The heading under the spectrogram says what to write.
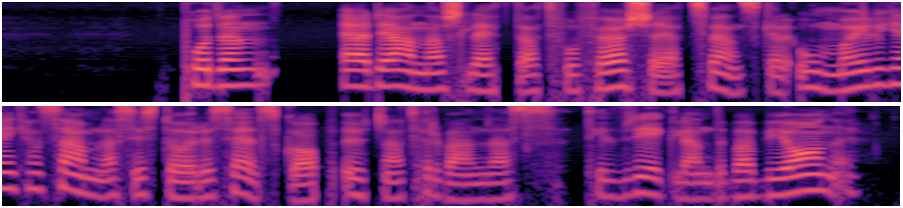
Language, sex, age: Swedish, female, 32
